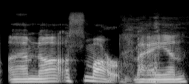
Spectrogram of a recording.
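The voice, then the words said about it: Bad Forrest Gump impression. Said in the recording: “I'm going to do a bad impersonation, but I'll do my Forrest Gump.”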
